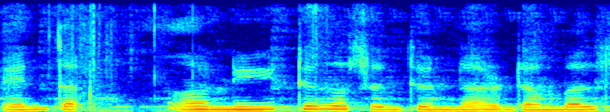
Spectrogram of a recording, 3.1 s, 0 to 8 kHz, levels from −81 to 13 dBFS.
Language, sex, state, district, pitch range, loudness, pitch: Telugu, female, Andhra Pradesh, Guntur, 195-215 Hz, -13 LUFS, 210 Hz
